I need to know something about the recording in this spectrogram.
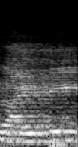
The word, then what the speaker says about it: writing: Because the sound production in phonetics, if you go to phonetics area, though in writing it starts with W, but because W is not pronounced, it begins by right ra sound.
